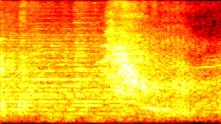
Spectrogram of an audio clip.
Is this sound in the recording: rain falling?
no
